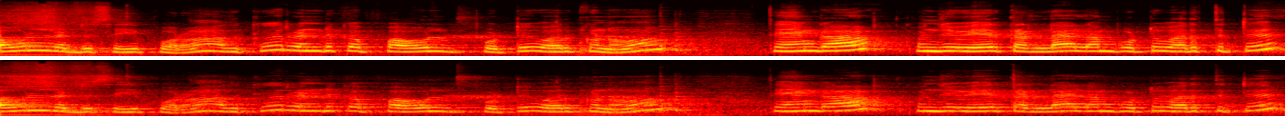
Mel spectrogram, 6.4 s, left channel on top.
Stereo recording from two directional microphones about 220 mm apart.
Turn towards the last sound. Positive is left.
turn(degrees=40)  # may be behind; listen again after turning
